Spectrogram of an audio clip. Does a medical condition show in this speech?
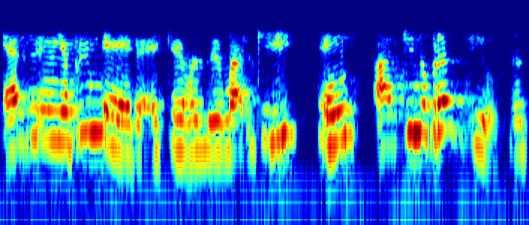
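Yes: Down syndrome; Down syndrome since birth, aged 15, fragile health until about age 10; already talking when small, began stuttering after 2.5-year move to Germany, development somewhat delayed.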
